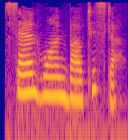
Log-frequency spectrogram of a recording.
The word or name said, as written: San Juan Bautista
